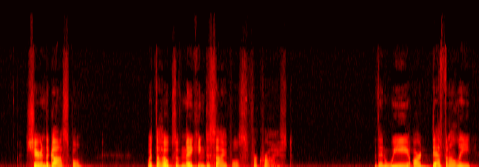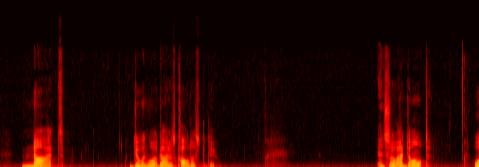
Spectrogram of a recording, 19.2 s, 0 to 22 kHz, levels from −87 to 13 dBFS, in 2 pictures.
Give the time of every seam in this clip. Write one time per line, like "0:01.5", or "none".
none

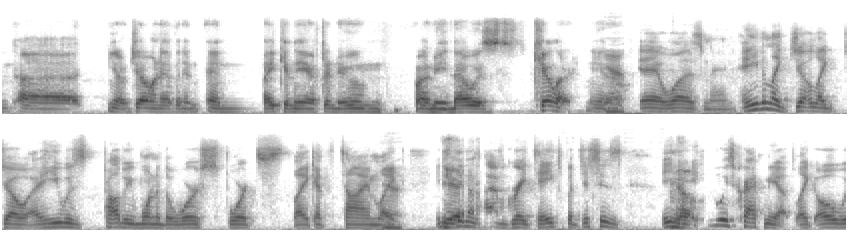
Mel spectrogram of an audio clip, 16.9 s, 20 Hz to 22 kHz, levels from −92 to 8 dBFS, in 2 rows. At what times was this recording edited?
none

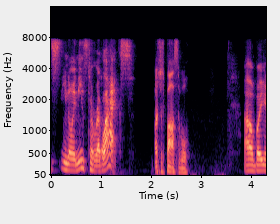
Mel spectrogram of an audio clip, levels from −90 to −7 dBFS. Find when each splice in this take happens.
0:02.0

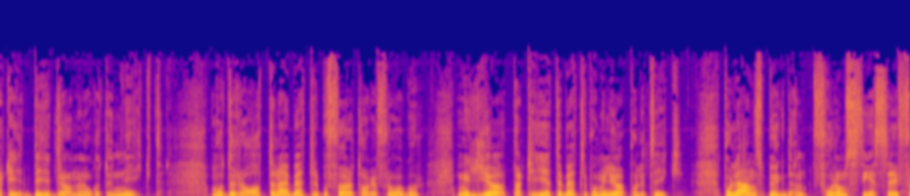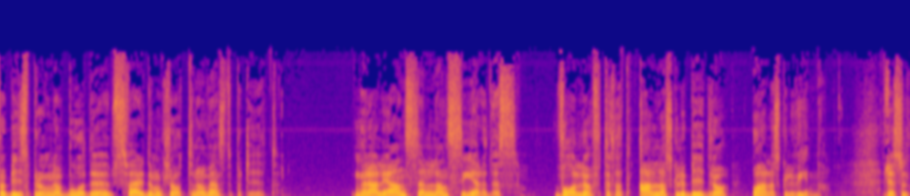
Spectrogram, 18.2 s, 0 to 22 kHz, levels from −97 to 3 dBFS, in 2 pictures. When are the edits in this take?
0:08.1

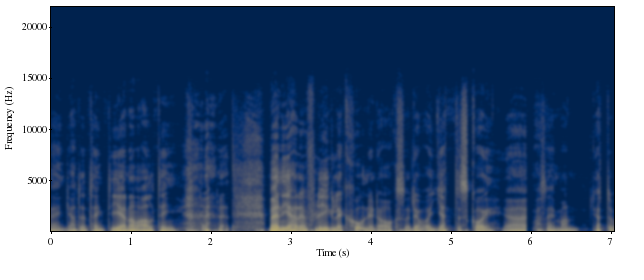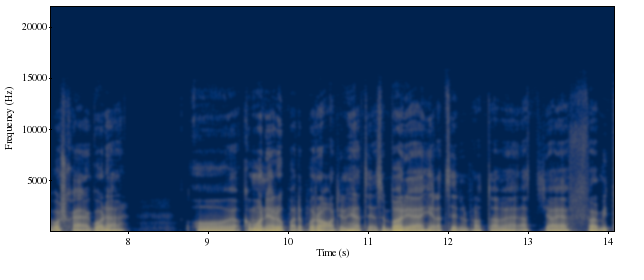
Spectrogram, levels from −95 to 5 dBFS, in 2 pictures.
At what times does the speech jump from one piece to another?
0:05.9

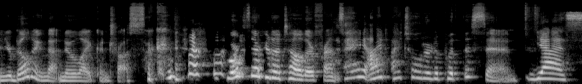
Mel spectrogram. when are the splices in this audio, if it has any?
0:01.4

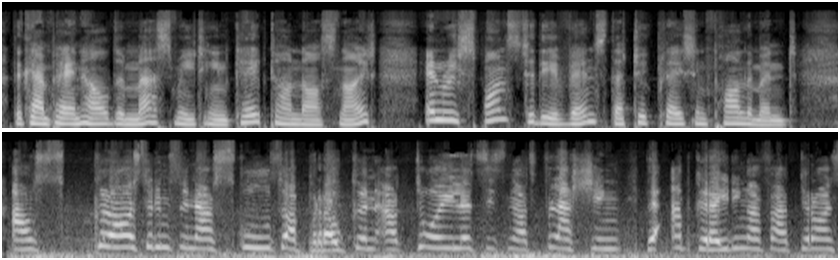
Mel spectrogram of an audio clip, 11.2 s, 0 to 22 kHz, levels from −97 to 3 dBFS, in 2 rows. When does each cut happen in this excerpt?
0:05.6

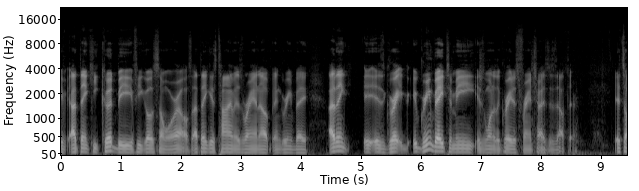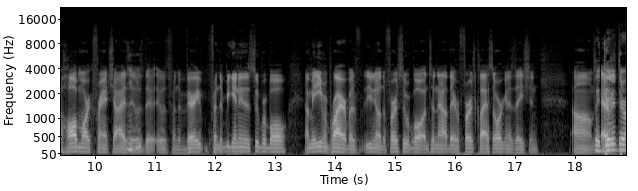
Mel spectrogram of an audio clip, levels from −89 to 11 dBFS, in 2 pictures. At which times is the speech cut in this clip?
0:12.1

